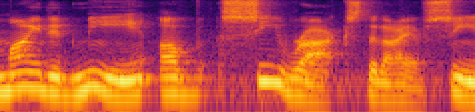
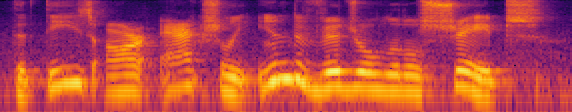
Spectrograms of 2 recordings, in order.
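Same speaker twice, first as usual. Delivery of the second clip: ordinary talk, nothing marked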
